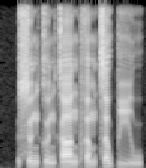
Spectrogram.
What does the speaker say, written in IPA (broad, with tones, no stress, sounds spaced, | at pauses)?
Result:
s ɵ˥ n k ɵ˧ n k aː˥ n pʰ ɐ˥ m t͡s ɐ˥ w p iː˨ w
